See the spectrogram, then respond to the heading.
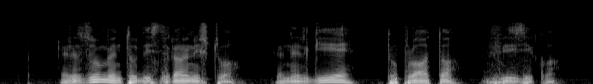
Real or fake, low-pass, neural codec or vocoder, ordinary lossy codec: fake; 7.2 kHz; codec, 16 kHz, 16 kbps, FunCodec, trained on Chinese and English, 50 frames a second; none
